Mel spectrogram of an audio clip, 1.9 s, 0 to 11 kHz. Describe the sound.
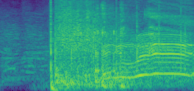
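A rifle gunshot sound effect dropped into a live 90s dancehall DJ set: one sudden, loud blast that cuts in sharply after quiet music, followed by continuing music with a voice over it.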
